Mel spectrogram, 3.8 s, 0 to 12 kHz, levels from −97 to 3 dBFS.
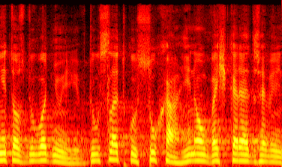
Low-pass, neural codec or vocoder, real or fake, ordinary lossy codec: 10.8 kHz; none; real; MP3, 64 kbps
